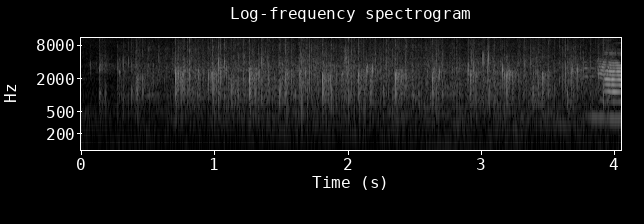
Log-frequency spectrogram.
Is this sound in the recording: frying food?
no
